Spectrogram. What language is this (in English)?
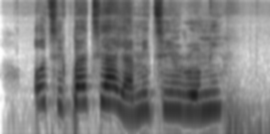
Yoruba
